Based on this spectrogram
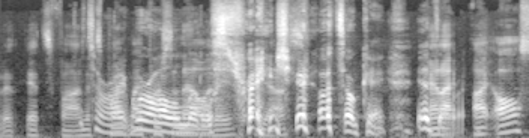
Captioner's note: laughter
